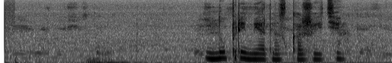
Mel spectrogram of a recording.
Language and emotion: Russian, neutral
